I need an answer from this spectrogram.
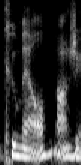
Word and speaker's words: Kumail: was saying it wrong I was saying Canal non Gianni but it's actually Kumail it's Kumail yeah okay well that's right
